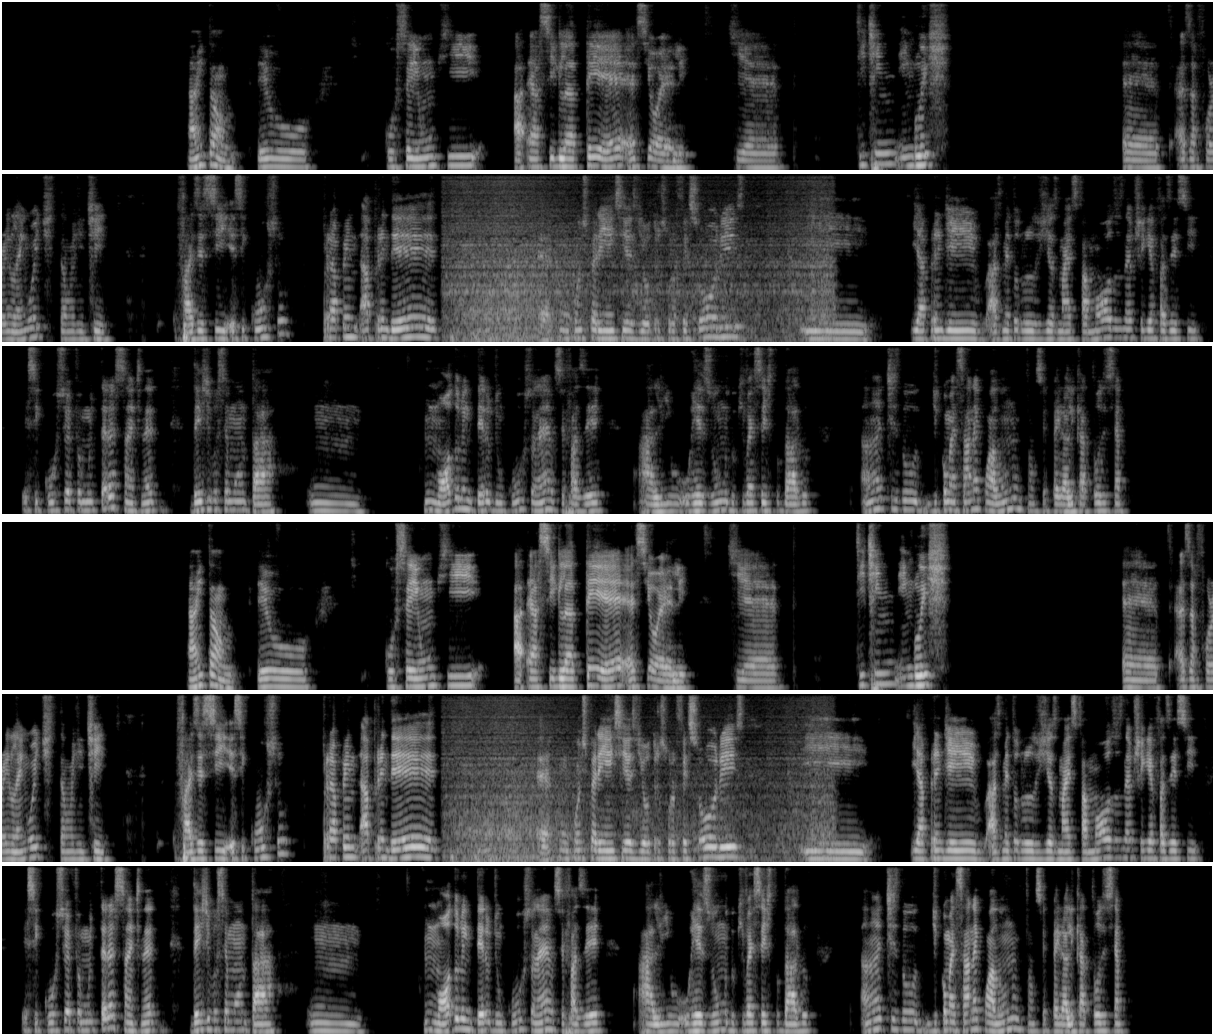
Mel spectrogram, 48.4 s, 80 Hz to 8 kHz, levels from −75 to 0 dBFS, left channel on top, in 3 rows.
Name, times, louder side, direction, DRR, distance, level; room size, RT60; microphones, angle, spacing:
voice 1, 2.5-3.1 3.4-4.3 5.1-6.4 6.8-9.1 9.7-10.4 11.4-12.6 14.9-17.5 18.4-20.0 20.4-21.9 23.3-26.3 26.5-27.7 28.3-32.1 32.6-35.9 36.4-37.1 37.9-40.3 40.8-43.1 43.7-47.2, right 4 dB, 55° right, 0.6 m, -25 dB
sound 1, 22.0-27.3, equal, 5° left, 1.7 m, -34 dB
2.9 x 2.2 x 3.0 m
head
